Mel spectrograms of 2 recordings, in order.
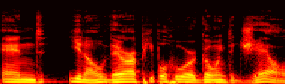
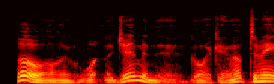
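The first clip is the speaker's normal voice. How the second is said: put-on storytelling tone in Australian accent; 3 semitones lower, 4 dB quieter than usual. Retelling Dorian Yates's gym story in his words: Australian-sounding Dorian Yates impression. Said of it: "I'm sorry, that's Australian".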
